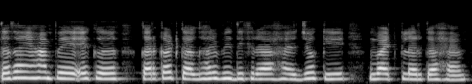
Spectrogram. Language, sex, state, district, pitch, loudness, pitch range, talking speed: Hindi, female, Jharkhand, Palamu, 255 Hz, -12 LUFS, 245-270 Hz, 215 wpm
